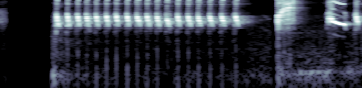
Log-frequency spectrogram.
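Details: Songbird master recording for training contest birds, rough rolling material: a quick string of evenly spaced high chirps for about two seconds, followed by a harsh burst and a sweeping whistled note.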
